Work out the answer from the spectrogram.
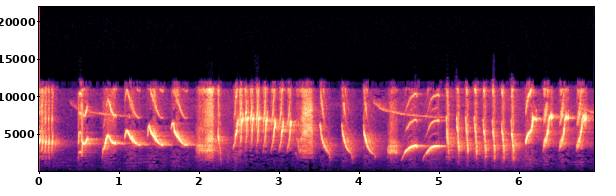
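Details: Champion Long-tailed shrike master song for training: loud, fast, varied phrases of descending whistled slurs, buzzy notes and quick rising chirps, ending in a rapid clicking trill.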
